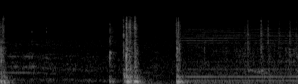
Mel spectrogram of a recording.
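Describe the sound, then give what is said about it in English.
An electric typewriter hums steadily while a few sharp, irregular mechanical clacks strike, including a quick burst in the middle; no one speaks. “Oh, that's an electric typewriter, though.”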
